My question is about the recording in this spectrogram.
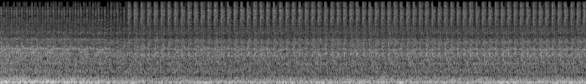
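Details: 2023/2024 Tacoma TRD OR (year given both ways) idling, with a light, rapid high-pitched ticking over a steady idle rumble; this ticking comes and goes at points in the recording, and its cause is unknown.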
